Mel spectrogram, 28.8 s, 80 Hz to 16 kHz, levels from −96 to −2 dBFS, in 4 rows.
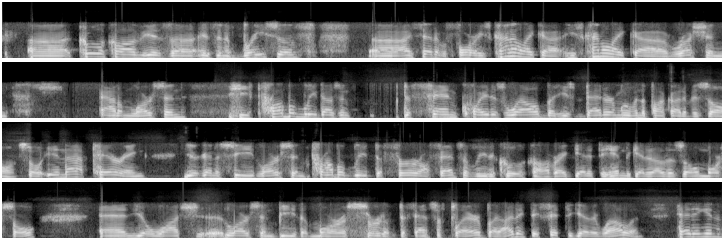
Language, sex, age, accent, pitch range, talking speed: English, male, 50-69, American, 125-150 Hz, 185 wpm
